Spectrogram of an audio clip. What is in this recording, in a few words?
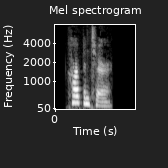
"carpenter", spelling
